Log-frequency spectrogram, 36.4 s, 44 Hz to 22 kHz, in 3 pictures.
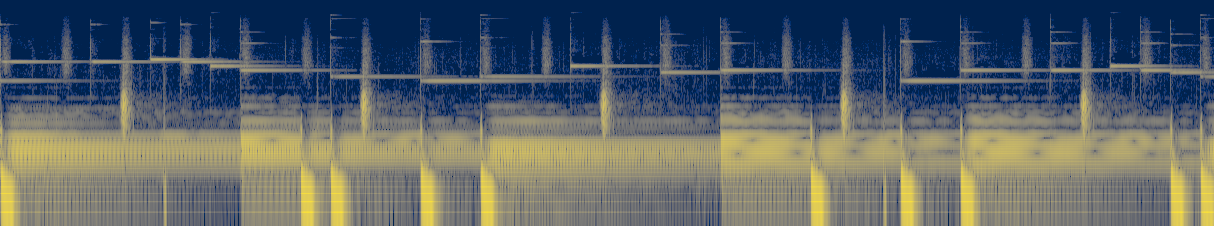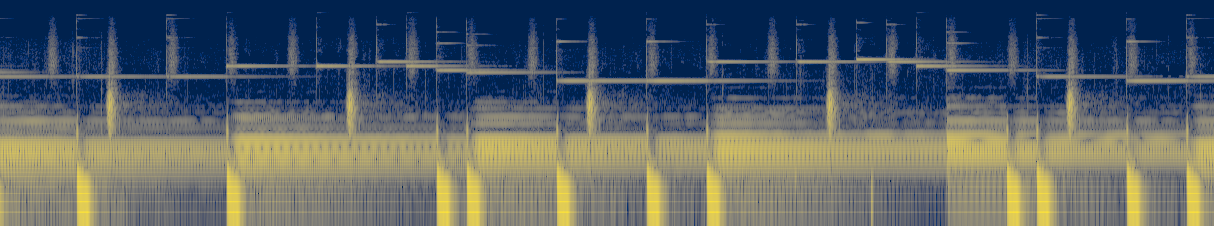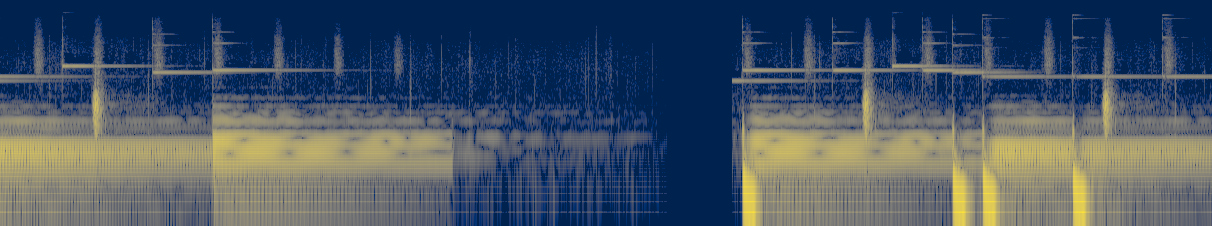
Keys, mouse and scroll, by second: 0.8 click, 2.8 shift+click, 4.0 b, 4.8 click, 4.8 click, 7.8 F2, 8.2-11.6 drag, 11.6 ctrl+x, 13.8 ctrl+z, 14.6 F4, 15.5-17.9 drag, 17.9 scroll down 1, 19.2 click, 23.2-26.8 drag, 26.8 shift+Page_Up, 27.7-31.6 drag, 31.9 F2, 32.3 click.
